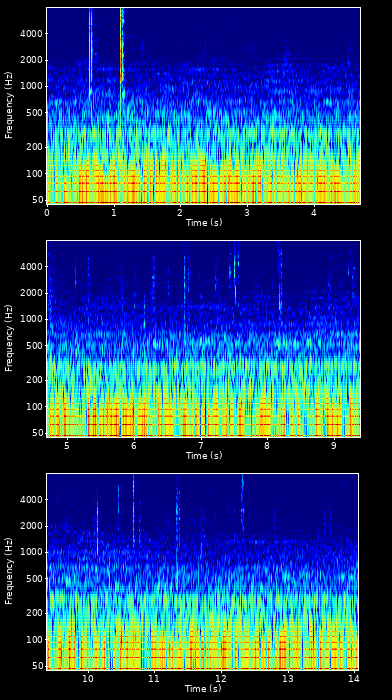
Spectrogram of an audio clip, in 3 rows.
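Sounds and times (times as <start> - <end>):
low steady hum: 0.0 - 14.0
chewing crunchy chocolate: 3.6 - 14.0.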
